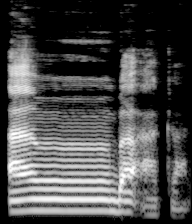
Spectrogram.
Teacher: An ba'aka, siap-siap ke huruf ba kan? Samar dia kan? Ada gunnahnya, kemudian siap-siap ke huruf ba. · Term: ikhfa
